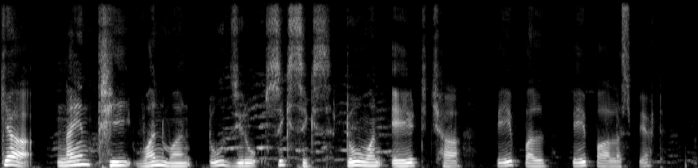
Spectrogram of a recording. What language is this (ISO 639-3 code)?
kas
